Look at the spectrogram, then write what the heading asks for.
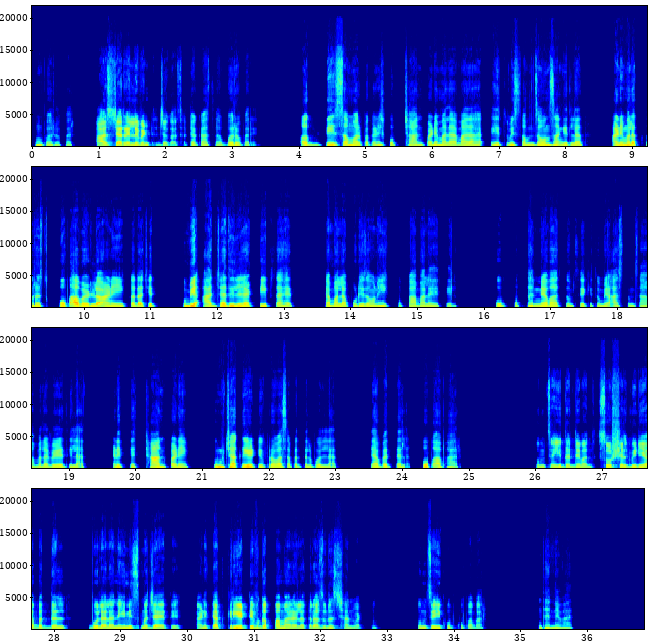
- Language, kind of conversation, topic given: Marathi, podcast, सोशल मीडियामुळे तुमचा सर्जनशील प्रवास कसा बदलला?
- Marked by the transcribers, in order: in English: "रिलेव्हेंट"; in English: "क्रिएटिव"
